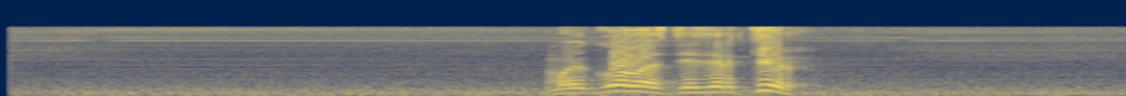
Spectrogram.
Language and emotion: Russian, neutral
